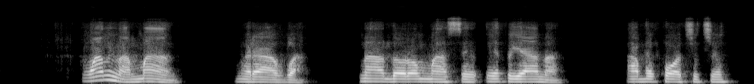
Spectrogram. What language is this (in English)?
Igbo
